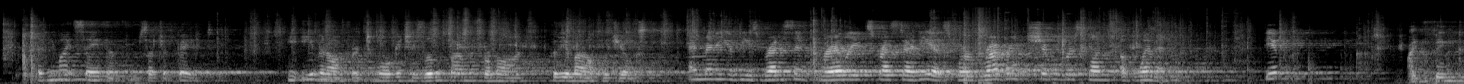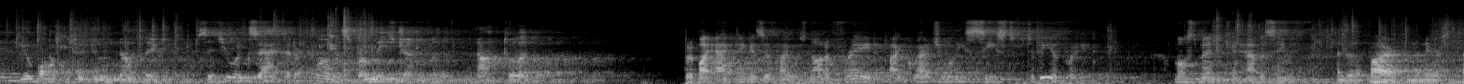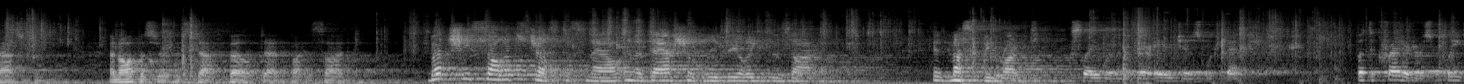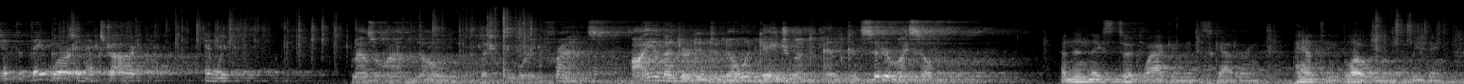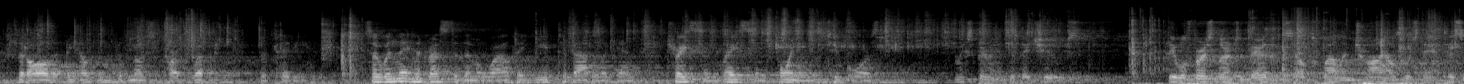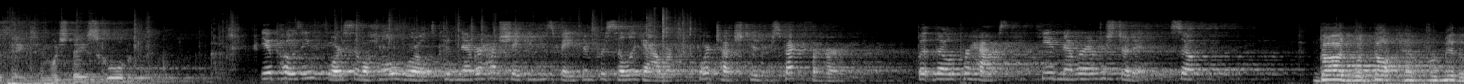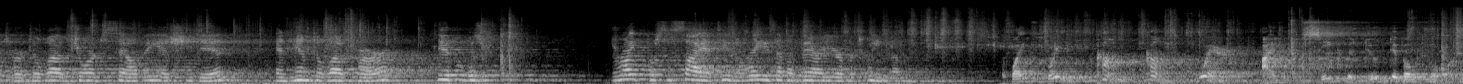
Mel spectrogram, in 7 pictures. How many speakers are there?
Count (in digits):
6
